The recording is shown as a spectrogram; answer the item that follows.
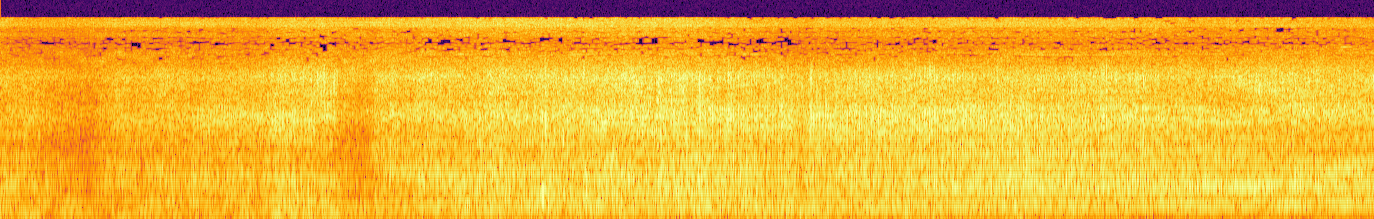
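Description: Large six-rotor agricultural spraying drone, its propellers making a loud, steady whir as it lifts off and flies low. The sound builds over the first couple of seconds, then holds steady.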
